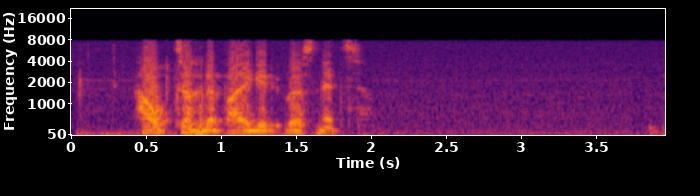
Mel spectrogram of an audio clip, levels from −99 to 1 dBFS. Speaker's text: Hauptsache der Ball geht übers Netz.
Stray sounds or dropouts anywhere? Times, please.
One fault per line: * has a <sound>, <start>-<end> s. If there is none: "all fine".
all fine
